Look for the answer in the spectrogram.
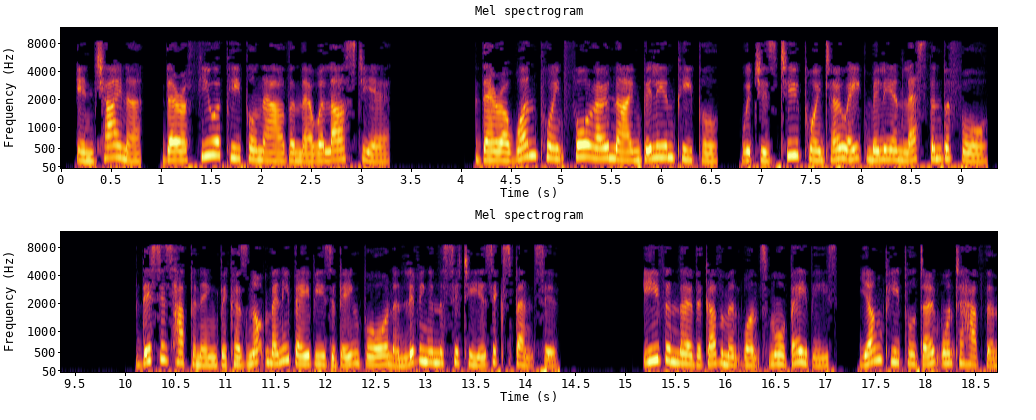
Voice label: Beginner FAST Reading, English; English Newsroom; Chinas Population Drops Money Troubles Cause Concern

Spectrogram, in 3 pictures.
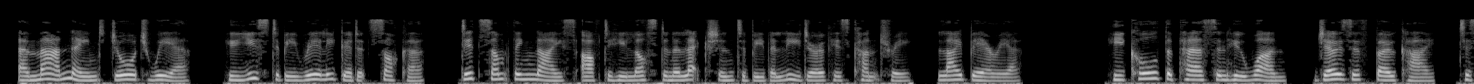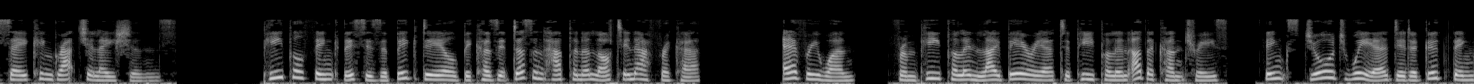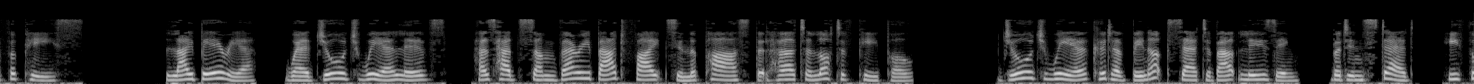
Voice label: English Lower Intermediate SLOW Reading; George Weah Congratulates Joseph Boakai Making Libe; English Newsroom

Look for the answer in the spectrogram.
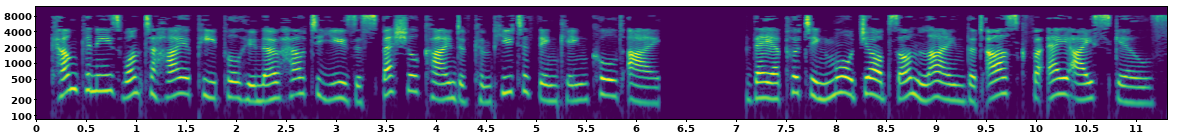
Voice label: Lower Intermediate SLOW Reading, English; English Newsroom; Using AI to Help with Work A Simple Guide

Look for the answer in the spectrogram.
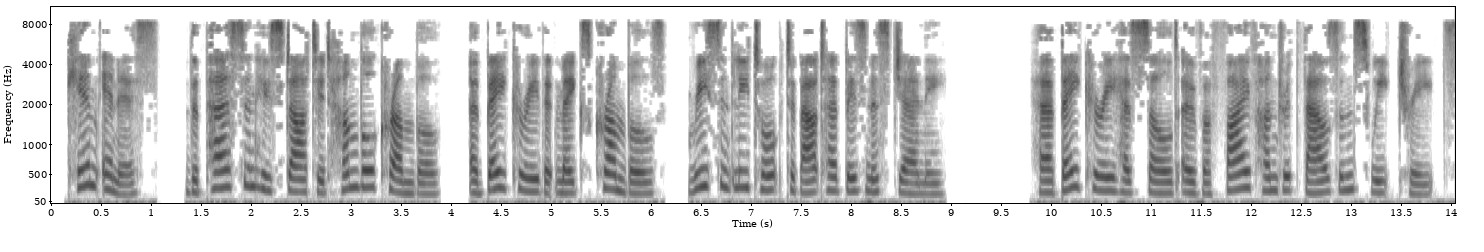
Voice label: English Newsroom Upper Intermediate SLOW Reading; Pumpkins and Persistence A Bakery Founders Business

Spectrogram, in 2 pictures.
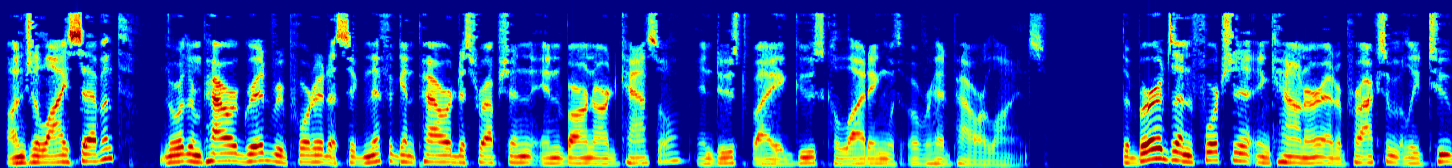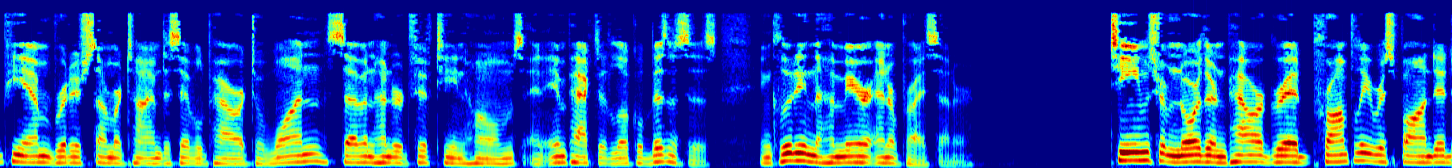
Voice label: learn english through news advanced slow; goose disrupts power supply in barnard castle

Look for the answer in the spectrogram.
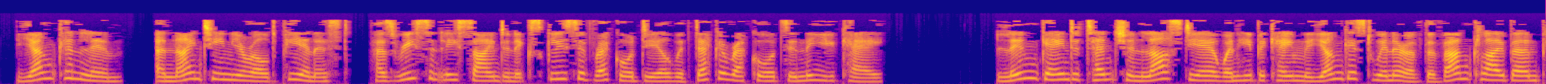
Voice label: English Newsroom Advanced FAST Reading

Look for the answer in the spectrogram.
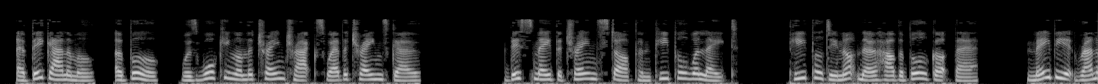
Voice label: Beginner FAST Reading, English; English Newsroom; Bull on Train Tracks Causes Trouble Gets Help

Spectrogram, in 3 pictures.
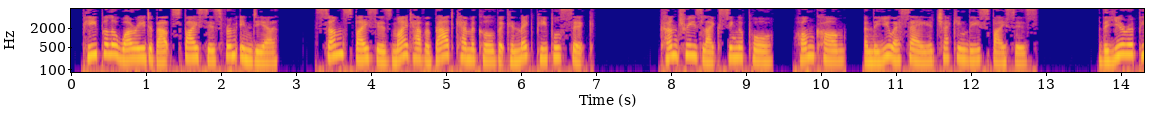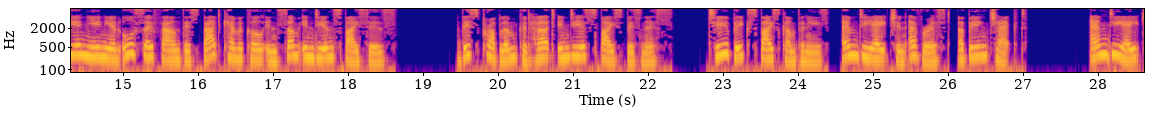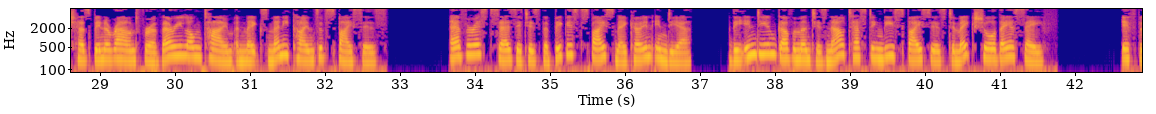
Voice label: English NORMAL Reading; Worries about Indian spices hurting peoples health

